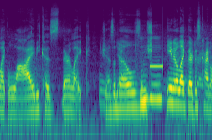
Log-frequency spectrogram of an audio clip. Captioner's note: beep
